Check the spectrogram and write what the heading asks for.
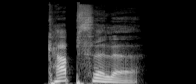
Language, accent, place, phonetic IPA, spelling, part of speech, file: German, Germany, Berlin, [ˈkapsələ], kapsele, verb, De-kapsele.ogg
- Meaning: inflection of kapseln: 1. first-person singular present 2. singular imperative 3. first/third-person singular subjunctive I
